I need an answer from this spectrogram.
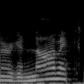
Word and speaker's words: ergonomic: That has a lot of syllables before we get to the stress. Ergonom. So I have to unstress ergon, and I don't release the ball till I get to An ergonom, an ergonomic chair, an ergonomic chair.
